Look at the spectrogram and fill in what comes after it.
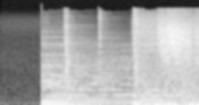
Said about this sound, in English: Here she is taking a flamethrower to her own book.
